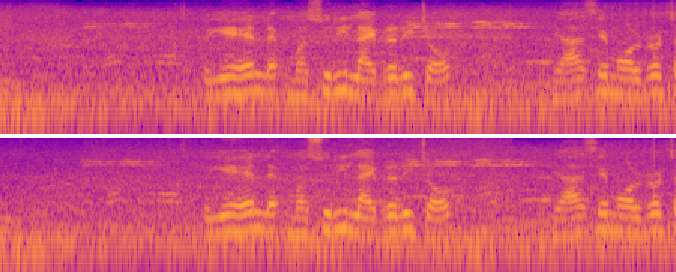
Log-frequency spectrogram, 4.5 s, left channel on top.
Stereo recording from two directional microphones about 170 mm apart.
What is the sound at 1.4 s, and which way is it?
Speech, centre (ahead or behind).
